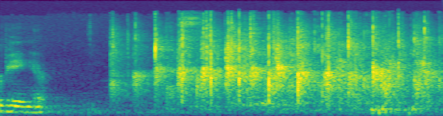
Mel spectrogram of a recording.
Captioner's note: applause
